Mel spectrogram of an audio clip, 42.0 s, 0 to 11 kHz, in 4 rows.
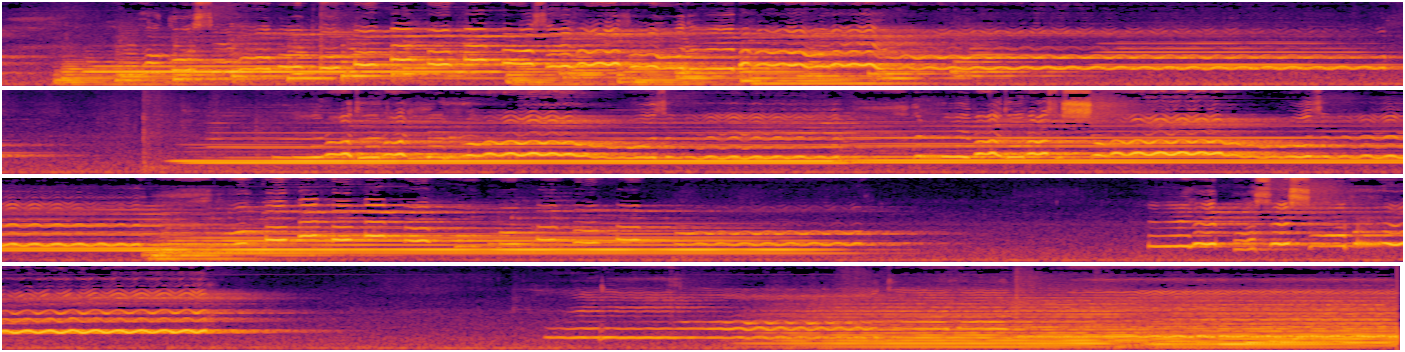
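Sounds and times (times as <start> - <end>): soprano singing: 0.0 - 10.9, 11.8 - 28.1, 29.6 - 33.8, 35.6 - 42.0
orchestra playing: 0.4 - 7.4, 11.8 - 27.4, 37.0 - 42.0.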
